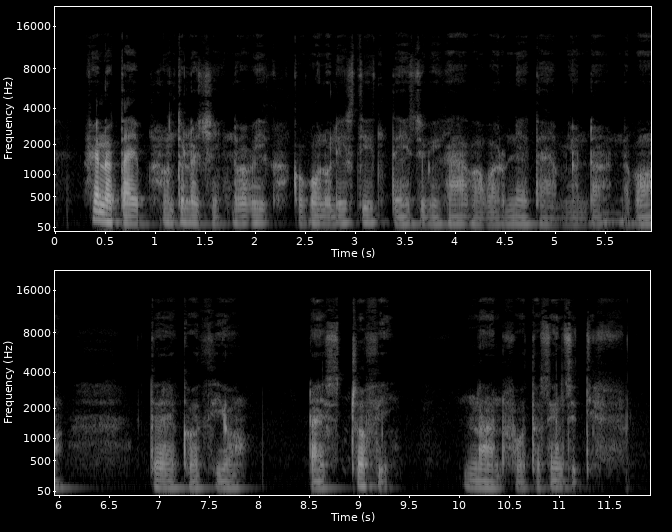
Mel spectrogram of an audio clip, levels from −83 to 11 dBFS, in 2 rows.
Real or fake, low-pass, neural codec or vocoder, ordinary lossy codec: real; 14.4 kHz; none; MP3, 64 kbps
